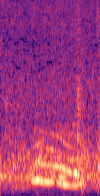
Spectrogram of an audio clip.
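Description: A woman's drawn-out moan, about a second long and falling in pitch, while her shoulders are kneaded in a massage.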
